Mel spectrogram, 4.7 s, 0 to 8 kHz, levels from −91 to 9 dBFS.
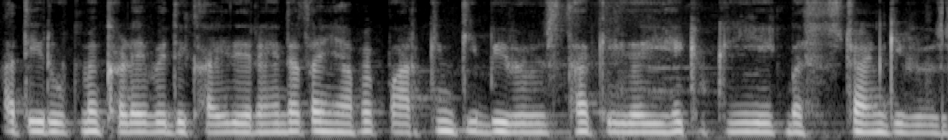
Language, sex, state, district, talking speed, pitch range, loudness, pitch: Hindi, female, Goa, North and South Goa, 305 wpm, 185-200 Hz, -17 LUFS, 190 Hz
